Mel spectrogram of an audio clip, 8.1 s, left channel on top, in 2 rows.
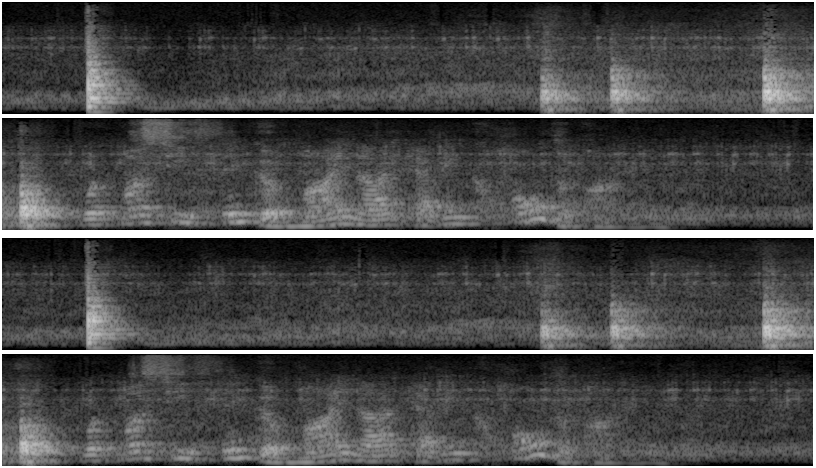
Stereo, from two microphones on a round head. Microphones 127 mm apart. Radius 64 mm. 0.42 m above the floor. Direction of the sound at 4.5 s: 30° left (ahead or behind).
